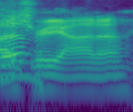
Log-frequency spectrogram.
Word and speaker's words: Vajrayana: in numerous esoteric areas, including epigenetics, Tibetan, I pronounced this earlier today, Vajrayana, right? Buddhism. Vajrayana, yeah.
